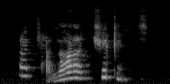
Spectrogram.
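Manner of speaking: voiced high-pitched stage whisper. Voicing a character in the scene: half-whispering. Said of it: "you hear Nebel whisper".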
